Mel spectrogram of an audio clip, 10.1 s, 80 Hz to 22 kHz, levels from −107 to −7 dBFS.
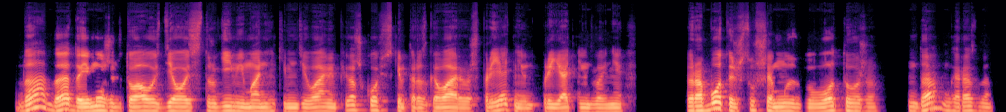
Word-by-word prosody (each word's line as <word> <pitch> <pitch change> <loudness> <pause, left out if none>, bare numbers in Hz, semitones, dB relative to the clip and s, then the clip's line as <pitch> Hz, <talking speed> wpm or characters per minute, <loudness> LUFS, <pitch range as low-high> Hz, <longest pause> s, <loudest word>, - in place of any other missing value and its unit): Да, 220 0 +2
да. 160 - +4
Да 110 -6 +3
и 110 - +6
можно 115 -3 +2
ритуалы 110 +2 +3
сделать 110 +1 +1
с 110 - -11
другими 115 0 -2
маленькими 105 -1 -1
делами. 105 +1 -1
Пьешь 135 +6 -4
кофе- 135 -1 -3
с - - -13
кем-то 105 -3 -4
разговариваешь. 100 0 +1
Приятнее? 115 -3 -2
Приятнее 105 +1 -1
вдвойне. 100 0 -2 0.6
Работаешь, 120 - +4
слушая 130 -2 -2
музыку. 110 -2 -1
Вот, 120 +4 +1
тоже. 110 -2 -3 0.3
Да, 115 - 0
гораздо. 120 - -4
110 Hz, 155 wpm, -23 LUFS, 105-120 Hz, 0.6 s, и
